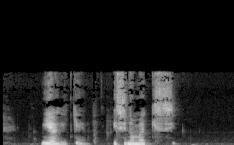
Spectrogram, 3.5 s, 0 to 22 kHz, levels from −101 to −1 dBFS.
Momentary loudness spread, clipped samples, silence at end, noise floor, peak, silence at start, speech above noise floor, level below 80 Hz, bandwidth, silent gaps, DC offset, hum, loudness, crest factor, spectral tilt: 14 LU; under 0.1%; 0.9 s; -65 dBFS; -2 dBFS; 0.6 s; 44 dB; -66 dBFS; 11.5 kHz; none; under 0.1%; none; -21 LUFS; 22 dB; -3.5 dB/octave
